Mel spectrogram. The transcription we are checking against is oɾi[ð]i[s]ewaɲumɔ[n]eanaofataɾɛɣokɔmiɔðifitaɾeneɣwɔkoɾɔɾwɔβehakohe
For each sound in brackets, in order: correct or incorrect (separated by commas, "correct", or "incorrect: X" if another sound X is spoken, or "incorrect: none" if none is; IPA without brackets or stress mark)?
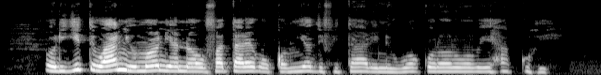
incorrect: ɣ, incorrect: t, correct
